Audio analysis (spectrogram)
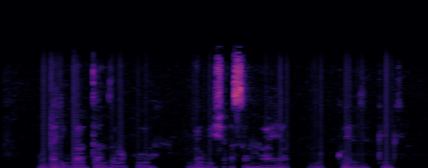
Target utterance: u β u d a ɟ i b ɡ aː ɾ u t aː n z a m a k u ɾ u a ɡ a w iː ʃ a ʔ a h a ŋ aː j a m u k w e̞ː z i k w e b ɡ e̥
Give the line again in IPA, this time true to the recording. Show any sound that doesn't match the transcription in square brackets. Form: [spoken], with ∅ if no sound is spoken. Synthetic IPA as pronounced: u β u d a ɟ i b ɡ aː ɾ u t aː n z a m a k u ɾ u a ɡ a [β] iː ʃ a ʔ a [s] a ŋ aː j a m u k w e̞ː z i k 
